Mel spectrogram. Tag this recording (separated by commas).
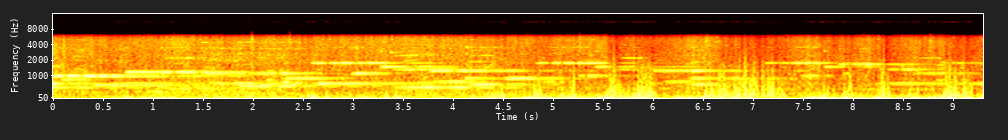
Independent music, Music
